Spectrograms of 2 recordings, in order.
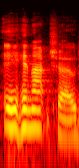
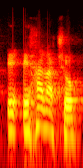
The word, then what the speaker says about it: Iheanacho: Have you heard of Iheanacho? Do you know how many goals he scored? Actually, his name is pronounced Iheanacho.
